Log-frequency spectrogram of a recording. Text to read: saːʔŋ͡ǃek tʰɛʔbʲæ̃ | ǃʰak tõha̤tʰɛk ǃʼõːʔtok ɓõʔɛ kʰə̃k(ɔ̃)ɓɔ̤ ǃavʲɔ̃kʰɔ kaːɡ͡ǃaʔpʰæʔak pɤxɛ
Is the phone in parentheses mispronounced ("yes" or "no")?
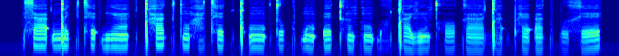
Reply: yes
